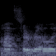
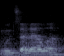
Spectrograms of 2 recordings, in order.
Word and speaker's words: mozzarella: big um the cheese that you call a mozzarella cheese it's actually pronounced mozzarella in Italian and uh it's normally made the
